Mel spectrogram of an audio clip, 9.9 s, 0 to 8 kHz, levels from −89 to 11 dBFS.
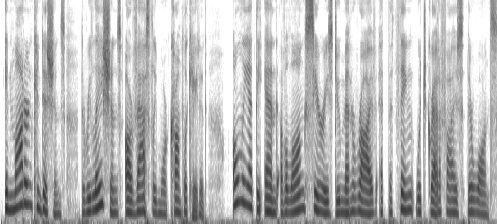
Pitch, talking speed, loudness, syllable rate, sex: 180 Hz, 165 wpm, -17 LUFS, 4.9 syllables/s, female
